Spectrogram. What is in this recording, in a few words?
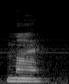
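"my", Nigerian Pidgin, male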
